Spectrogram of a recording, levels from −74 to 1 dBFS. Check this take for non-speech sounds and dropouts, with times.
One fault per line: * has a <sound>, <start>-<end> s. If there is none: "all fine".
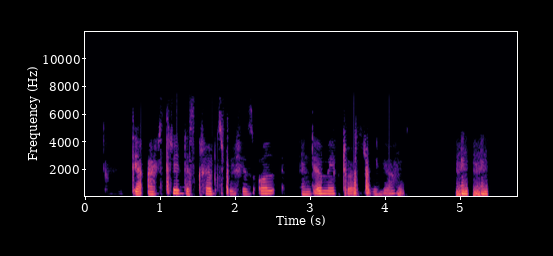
* has a laugh, 4.9-5.4 s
